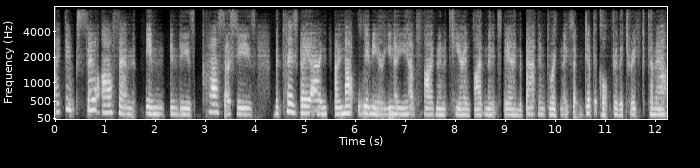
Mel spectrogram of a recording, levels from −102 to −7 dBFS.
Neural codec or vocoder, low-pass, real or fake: codec, 44.1 kHz, 0.9 kbps, DAC; 7.2 kHz; fake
